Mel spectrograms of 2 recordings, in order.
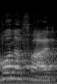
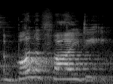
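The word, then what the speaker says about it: bona fide: um bonafide right bonafide it's not bonafide, it's bonafidey. So when you hear me say bonafidey, I am not forming for you and it has nothing to do with um not getting it right. It's just the correct pronunciation.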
